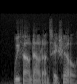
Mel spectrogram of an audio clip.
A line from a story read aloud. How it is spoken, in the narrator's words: said Trevise dryly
